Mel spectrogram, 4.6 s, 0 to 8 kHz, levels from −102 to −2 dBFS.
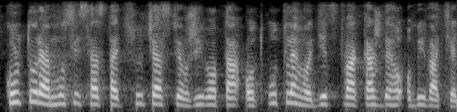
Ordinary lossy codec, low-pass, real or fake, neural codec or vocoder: Opus, 16 kbps; 7.2 kHz; fake; vocoder, 44.1 kHz, 80 mel bands, Vocos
